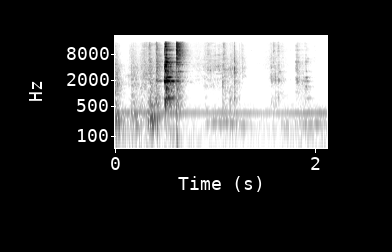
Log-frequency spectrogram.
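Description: Brief handling noises as a plastic packet and small parts are picked up by hand, a few short clinks and rustles with the loudest about half a second in. A faint steady hum sits underneath.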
